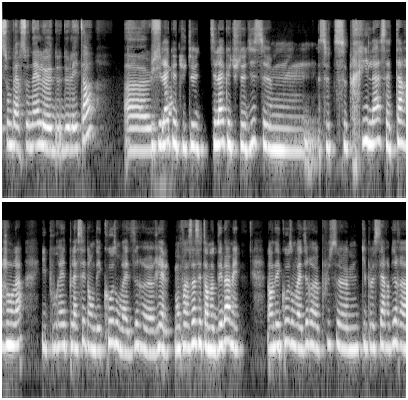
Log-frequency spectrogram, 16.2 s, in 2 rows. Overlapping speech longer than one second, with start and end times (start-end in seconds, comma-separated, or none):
none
